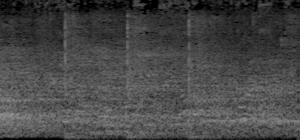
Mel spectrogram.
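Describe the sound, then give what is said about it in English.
A basketball is dribbled three times before a free throw at a high school game between the Clinton Golden Bears and Carolina Christian, each bounce a dull thump under the commentator's talk and the hum of the gym crowd. “Dribbles the ball, he sets.”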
